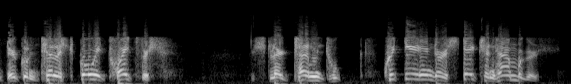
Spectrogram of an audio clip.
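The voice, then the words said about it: Raised, loud angry voice. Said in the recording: “Sorry if I was raising my voice”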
